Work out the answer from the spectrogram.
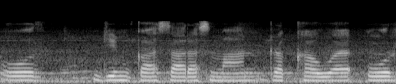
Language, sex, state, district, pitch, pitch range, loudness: Hindi, female, Haryana, Jhajjar, 180 Hz, 175-190 Hz, -15 LUFS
